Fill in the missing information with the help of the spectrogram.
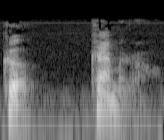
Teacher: it is k sound occurring at the word initial stressed position, it is aspirated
